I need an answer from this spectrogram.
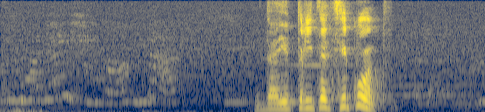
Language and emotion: Russian, angry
